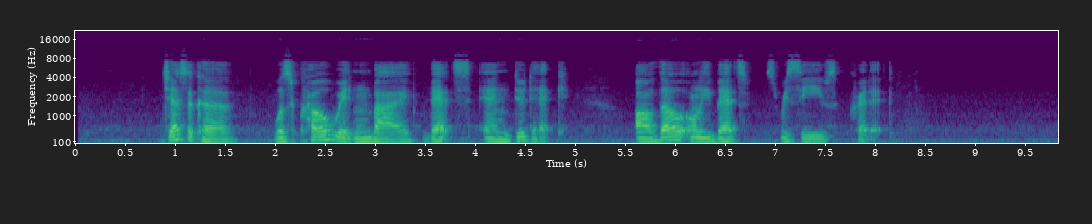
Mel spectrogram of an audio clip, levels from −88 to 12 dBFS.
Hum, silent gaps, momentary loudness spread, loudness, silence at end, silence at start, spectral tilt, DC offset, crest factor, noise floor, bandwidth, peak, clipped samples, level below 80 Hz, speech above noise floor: none; none; 14 LU; -20 LUFS; 1.75 s; 0.85 s; -6.5 dB/octave; under 0.1%; 18 dB; -53 dBFS; 7.6 kHz; -2 dBFS; under 0.1%; -48 dBFS; 34 dB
